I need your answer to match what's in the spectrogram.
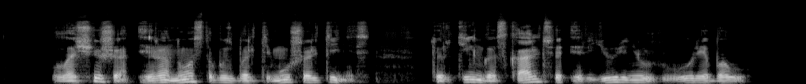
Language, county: Lithuanian, Vilnius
